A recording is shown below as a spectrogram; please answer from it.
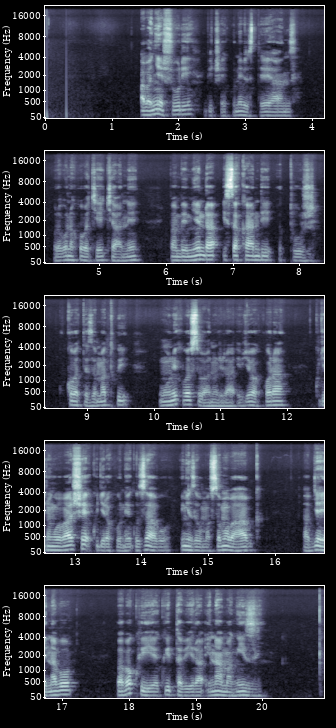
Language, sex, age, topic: Kinyarwanda, male, 18-24, education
